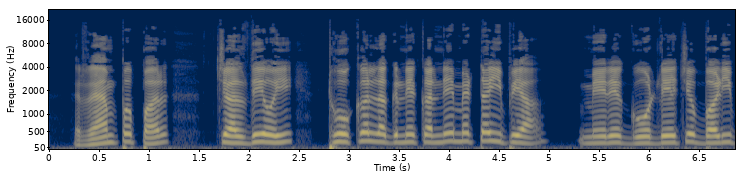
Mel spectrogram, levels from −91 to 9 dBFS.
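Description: No technical faults are audible anywhere in this recording.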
